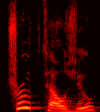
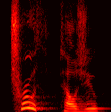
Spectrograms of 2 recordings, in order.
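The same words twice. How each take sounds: The two takes are said the same way.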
